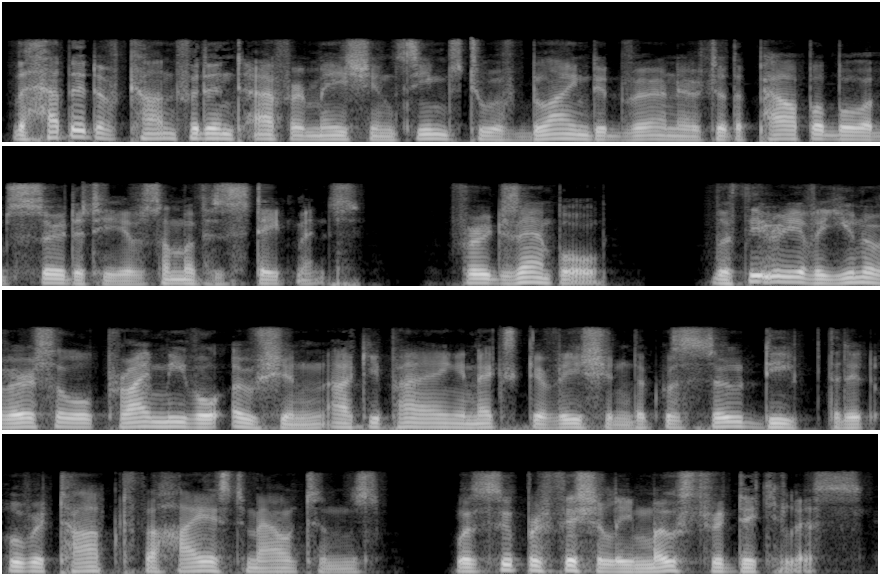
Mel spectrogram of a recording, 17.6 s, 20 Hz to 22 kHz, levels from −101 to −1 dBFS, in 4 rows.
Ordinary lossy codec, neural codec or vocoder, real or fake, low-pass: AAC, 48 kbps; codec, 16 kHz, 2 kbps, FunCodec, trained on LibriTTS, 25 frames a second; fake; 7.2 kHz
